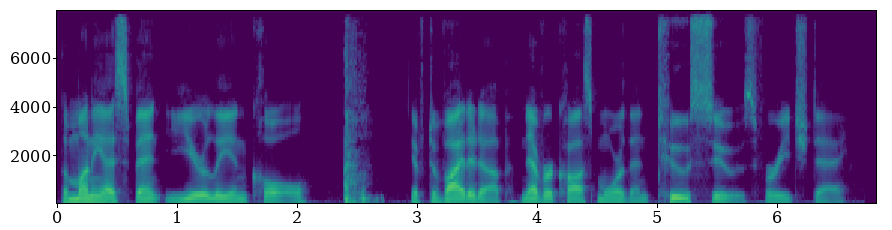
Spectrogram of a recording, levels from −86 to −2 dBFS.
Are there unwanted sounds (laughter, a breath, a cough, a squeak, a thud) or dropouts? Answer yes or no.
yes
